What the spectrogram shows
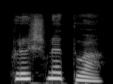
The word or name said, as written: ಕೃಷ್ಣತ್ವ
